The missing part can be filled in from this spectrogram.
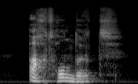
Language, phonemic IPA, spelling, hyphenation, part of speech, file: Dutch, /ˈɑxtˌɦɔn.dərt/, achthonderd, acht‧hon‧derd, numeral, Nl-achthonderd.ogg
- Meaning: eight hundred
